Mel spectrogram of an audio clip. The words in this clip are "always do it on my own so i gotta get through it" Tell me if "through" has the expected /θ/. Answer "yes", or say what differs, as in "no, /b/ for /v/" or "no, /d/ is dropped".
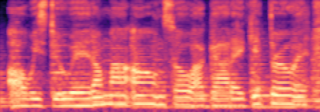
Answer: yes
